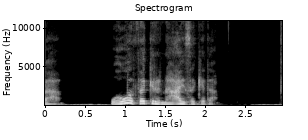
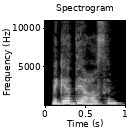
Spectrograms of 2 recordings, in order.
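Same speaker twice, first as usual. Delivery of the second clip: high, rising delighted question; pleasantly astonished young wife; hopeful surprise; 6 semitones higher, 4 dB louder than usual. Acted. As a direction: ask as if barely daring to believe it. Wife delighted by husband's compliment.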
